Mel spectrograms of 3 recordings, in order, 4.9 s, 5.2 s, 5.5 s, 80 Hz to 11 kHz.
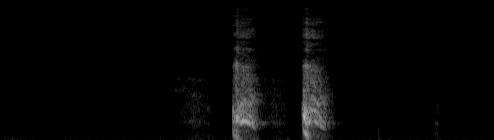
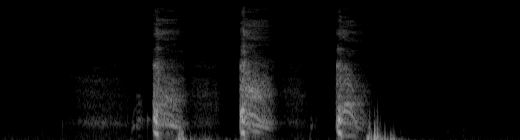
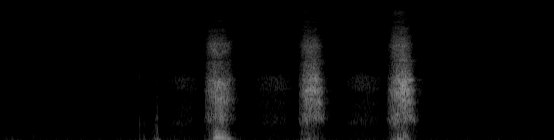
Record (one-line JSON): {"cough_length": "4.9 s", "cough_amplitude": 4894, "cough_signal_mean_std_ratio": 0.23, "three_cough_length": "5.2 s", "three_cough_amplitude": 4013, "three_cough_signal_mean_std_ratio": 0.36, "exhalation_length": "5.5 s", "exhalation_amplitude": 2175, "exhalation_signal_mean_std_ratio": 0.29, "survey_phase": "beta (2021-08-13 to 2022-03-07)", "age": "18-44", "gender": "Male", "wearing_mask": "No", "symptom_none": true, "smoker_status": "Ex-smoker", "respiratory_condition_asthma": false, "respiratory_condition_other": false, "recruitment_source": "REACT", "submission_delay": "2 days", "covid_test_result": "Negative", "covid_test_method": "RT-qPCR"}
